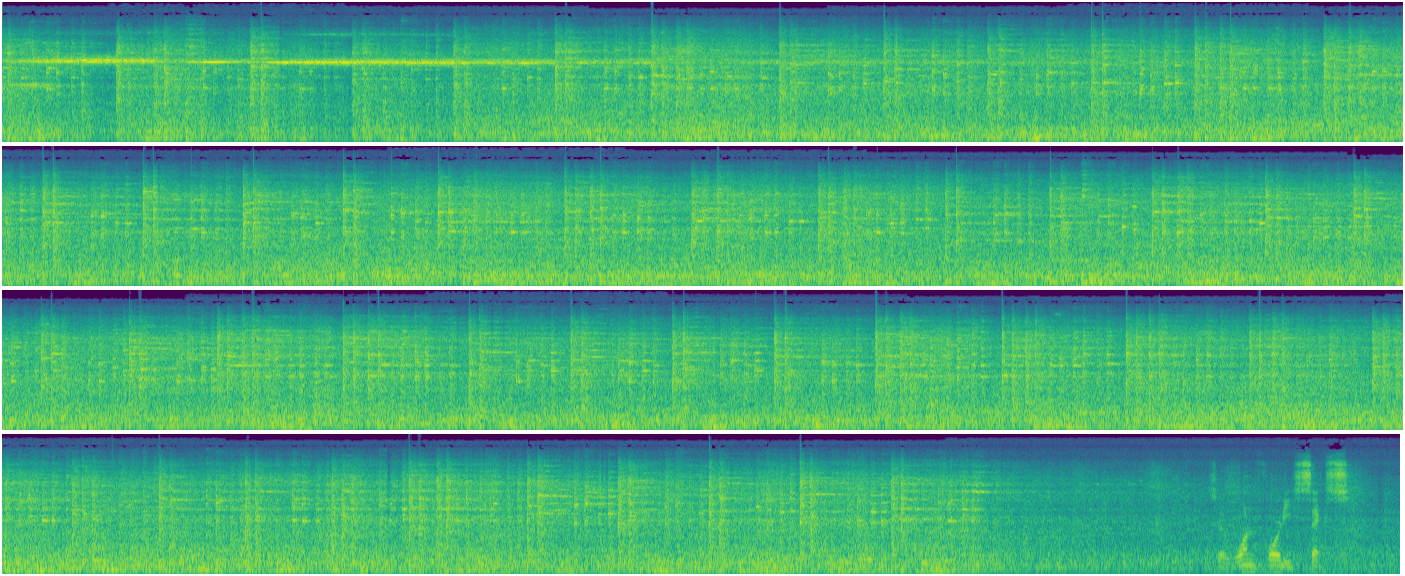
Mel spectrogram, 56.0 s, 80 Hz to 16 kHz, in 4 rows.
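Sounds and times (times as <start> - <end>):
high steady squeal: 0.0 - 6.9
train wheels rumbling on rail: 0.0 - 56.0.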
